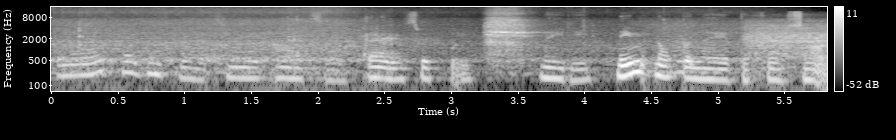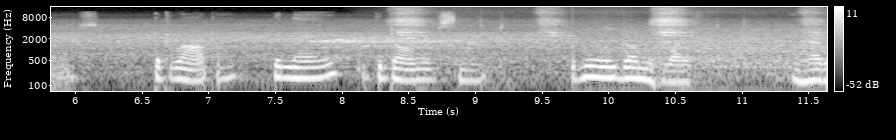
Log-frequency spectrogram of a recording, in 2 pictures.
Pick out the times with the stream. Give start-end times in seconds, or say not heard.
5.2-11.5.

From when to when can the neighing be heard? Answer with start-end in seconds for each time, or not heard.
1.7-3.0, 7.8-9.1.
